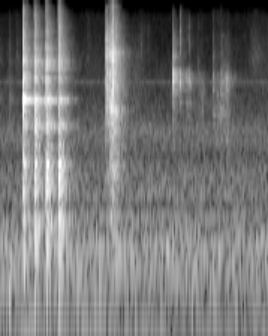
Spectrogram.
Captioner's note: spoon taps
